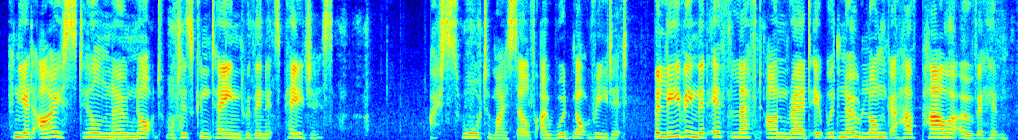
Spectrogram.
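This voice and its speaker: An actress plays a devoted young wife in a Victorian gothic drama. She speaks in a medium-pitched woman's voice, tender and earnest, with an anxious undercurrent and formal, old-fashioned phrasing. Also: natural voice. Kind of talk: gothic audio drama acting.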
